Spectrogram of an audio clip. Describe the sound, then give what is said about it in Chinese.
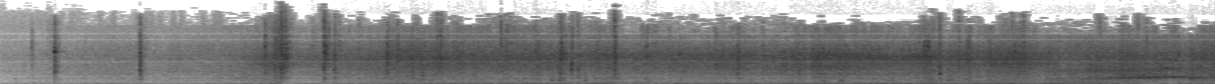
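Tires skid in a long, harsh, hissing screech that swells louder and holds steady, with a few sharp pops early on as a tire blows out because its valve stem was not tightened. No one speaks. “轮胎爆了， 气门嘴没拧紧。”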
